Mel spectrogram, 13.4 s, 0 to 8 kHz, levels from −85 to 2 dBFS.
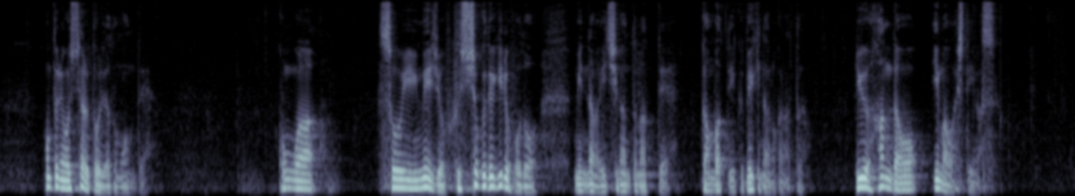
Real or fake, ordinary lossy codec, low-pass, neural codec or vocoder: real; none; none; none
